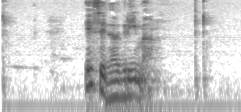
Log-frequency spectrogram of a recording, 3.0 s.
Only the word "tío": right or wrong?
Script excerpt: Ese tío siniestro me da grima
wrong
